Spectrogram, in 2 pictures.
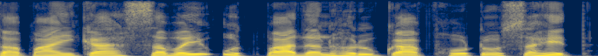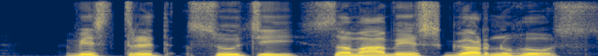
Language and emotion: Nepali, neutral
